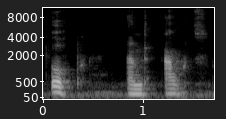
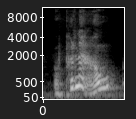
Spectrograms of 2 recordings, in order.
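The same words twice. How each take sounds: First: Said in the usual way. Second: Higher, puzzled echo of the label; puzzled question. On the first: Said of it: "It said". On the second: Acted. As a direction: repeat the words in disbelief. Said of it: "thought Charlie".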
